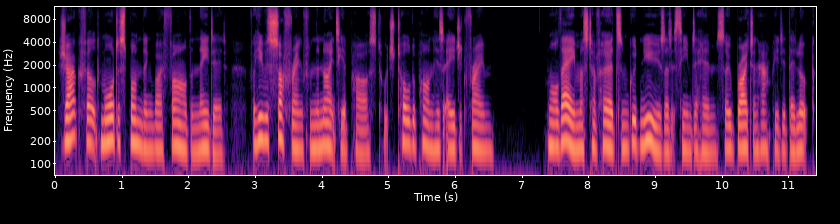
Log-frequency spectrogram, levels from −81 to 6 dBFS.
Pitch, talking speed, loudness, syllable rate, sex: 160 Hz, 235 wpm, -21 LUFS, 5.6 syllables/s, female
